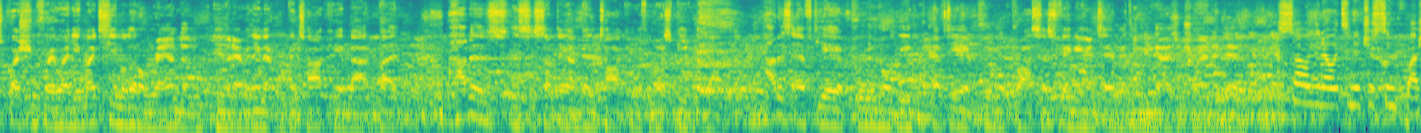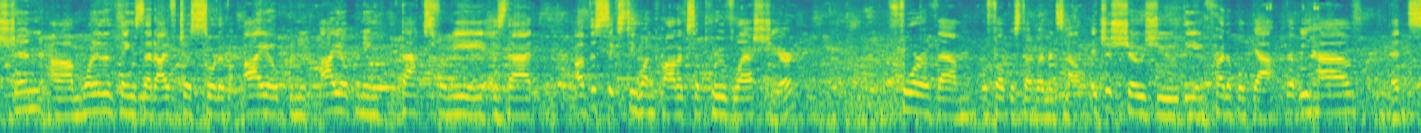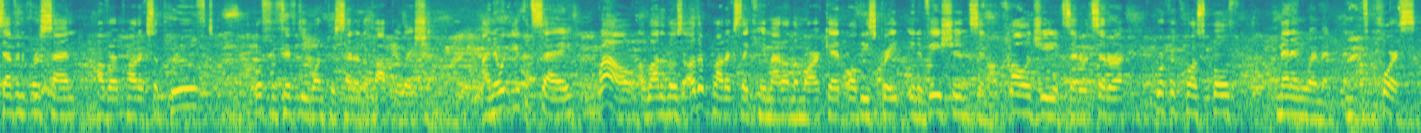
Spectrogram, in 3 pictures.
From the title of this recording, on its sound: Live at Pharma USA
